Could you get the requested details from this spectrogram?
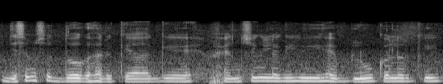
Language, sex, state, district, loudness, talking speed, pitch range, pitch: Hindi, male, Arunachal Pradesh, Lower Dibang Valley, -14 LUFS, 175 wpm, 140-150 Hz, 145 Hz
